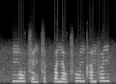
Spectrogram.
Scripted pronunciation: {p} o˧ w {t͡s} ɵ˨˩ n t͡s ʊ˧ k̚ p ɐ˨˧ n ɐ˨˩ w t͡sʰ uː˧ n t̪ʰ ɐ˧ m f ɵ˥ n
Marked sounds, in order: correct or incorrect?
incorrect: m, correct

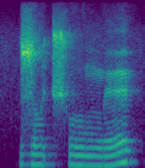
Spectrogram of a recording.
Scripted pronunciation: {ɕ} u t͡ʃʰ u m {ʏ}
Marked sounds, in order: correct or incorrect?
incorrect: z, correct

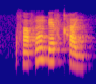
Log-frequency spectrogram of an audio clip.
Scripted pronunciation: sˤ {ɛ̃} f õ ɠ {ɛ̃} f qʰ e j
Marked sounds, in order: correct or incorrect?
correct, incorrect: ɛ

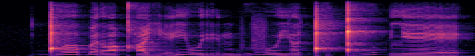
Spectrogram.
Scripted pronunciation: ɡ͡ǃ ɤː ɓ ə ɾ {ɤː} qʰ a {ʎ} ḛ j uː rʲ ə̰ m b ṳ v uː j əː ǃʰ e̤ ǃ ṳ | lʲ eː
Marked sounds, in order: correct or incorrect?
correct, correct

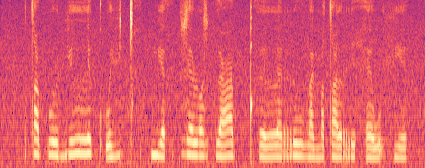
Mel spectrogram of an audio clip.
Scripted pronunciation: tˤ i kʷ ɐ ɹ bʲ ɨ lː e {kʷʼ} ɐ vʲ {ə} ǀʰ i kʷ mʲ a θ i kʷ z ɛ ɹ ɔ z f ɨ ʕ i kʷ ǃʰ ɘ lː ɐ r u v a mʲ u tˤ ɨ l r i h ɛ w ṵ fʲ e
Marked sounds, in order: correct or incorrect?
correct, incorrect: ɨ

